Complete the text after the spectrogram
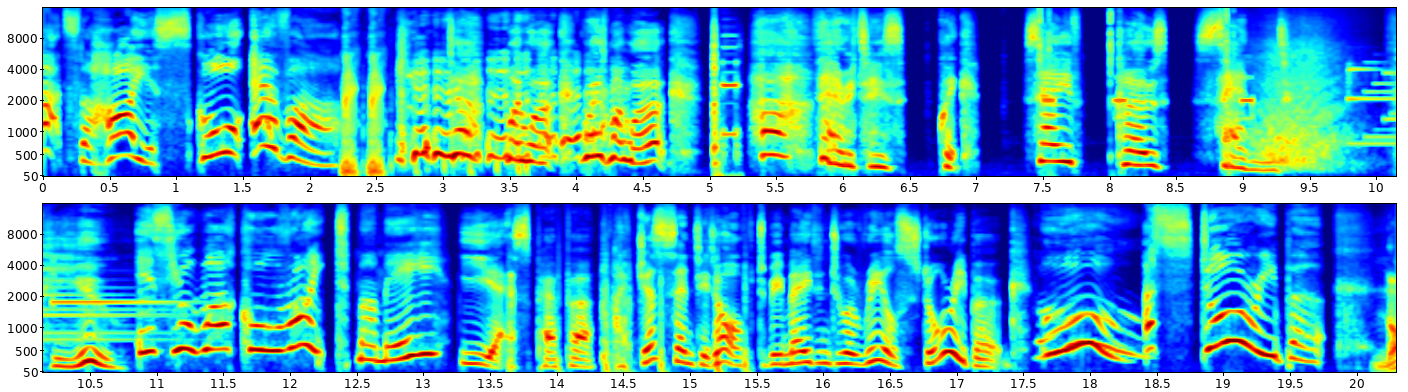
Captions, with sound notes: -That's the highest score ever! -(SNORTS) -(GIGGLING) -Gah! My work! Where's my work? (SIGHS) There it is. Quick... Save, close, send. Phew! Is your work all right, Mummy? Yes, Peppa. I've just sent it off to be made into a real storybook. -Ooh, a storybook! -Ooh!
